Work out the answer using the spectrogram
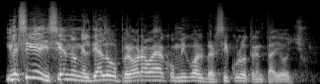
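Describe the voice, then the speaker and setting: Speaking very fast in a slightly high voice, a male pastor delivers an animated sermon. He reads from scripture and performs the voices of the characters in the Bible story.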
